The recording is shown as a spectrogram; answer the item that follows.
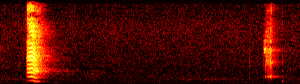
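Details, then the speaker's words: Hiccups in a child being asked "You got hiccups?"; the adult speaker says they have hiccups too and tries scaring them away; hiccups. "What you doing? You got hiccups? I have hiccups too. It's going around."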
